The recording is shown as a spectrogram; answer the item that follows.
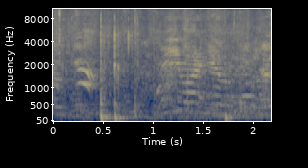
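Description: Young children's voices shouting and calling out during a football game, with a few short thumps of the ball being kicked about half a second in and near the end.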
